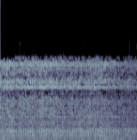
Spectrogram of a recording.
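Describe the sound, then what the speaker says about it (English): A helicopter flies overhead during an evacuation from a stadium, its loud steady rotor thrum and engine drone filling the air without pause, with no voices over it. "Dramatic images of chopper reportedly evacuating members of ruling party from"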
